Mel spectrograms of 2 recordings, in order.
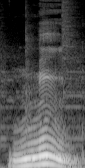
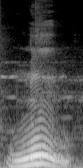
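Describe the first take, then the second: The two takes are said the same way.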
